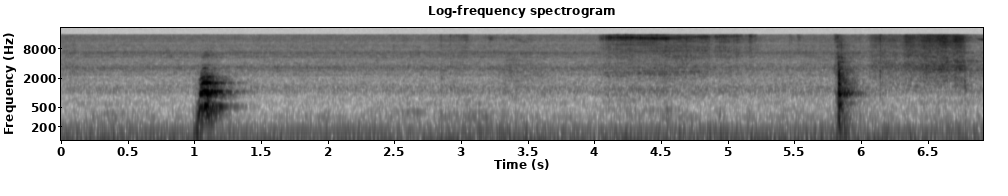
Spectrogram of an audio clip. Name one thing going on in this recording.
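A plastic protractor taps and slides on paper.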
